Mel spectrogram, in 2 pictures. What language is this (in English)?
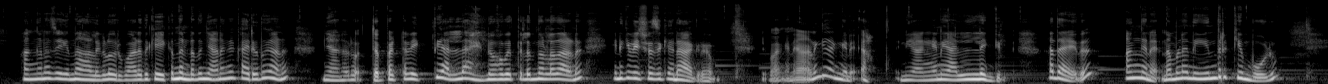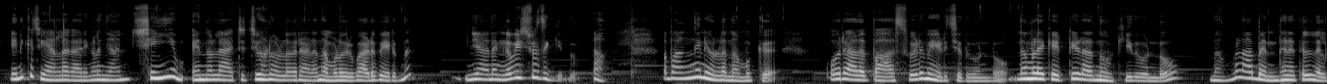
Malayalam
